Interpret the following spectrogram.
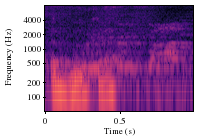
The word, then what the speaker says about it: Egbuka: Emeka It's like, it's spelled Egbuka, but I think they pronounce it Abuka. You don't really pronounce the G.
